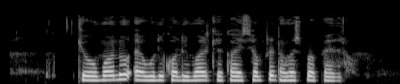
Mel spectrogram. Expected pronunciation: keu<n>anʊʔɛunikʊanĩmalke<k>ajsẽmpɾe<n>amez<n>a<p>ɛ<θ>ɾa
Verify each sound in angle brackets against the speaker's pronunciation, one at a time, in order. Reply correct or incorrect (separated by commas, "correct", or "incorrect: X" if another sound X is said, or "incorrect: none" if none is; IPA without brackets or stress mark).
incorrect: m, correct, correct, incorrect: m, correct, incorrect: ð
